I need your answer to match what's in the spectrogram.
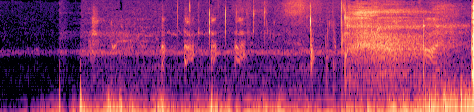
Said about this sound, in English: I still can't get over this fucking cough and shit.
